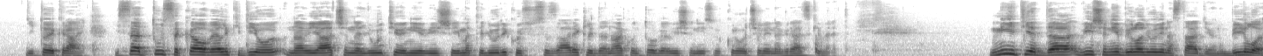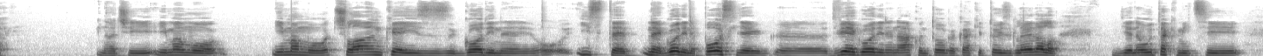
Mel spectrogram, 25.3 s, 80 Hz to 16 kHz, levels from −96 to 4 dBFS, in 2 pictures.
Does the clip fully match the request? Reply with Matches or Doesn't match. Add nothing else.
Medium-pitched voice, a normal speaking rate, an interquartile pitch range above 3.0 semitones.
Matches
